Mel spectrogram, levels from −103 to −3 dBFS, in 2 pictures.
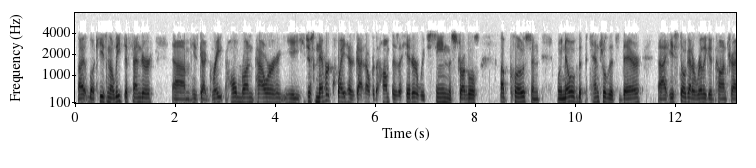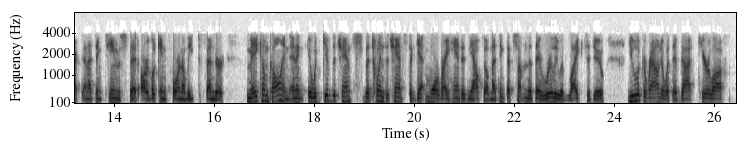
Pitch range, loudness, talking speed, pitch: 120-140 Hz, -19 LUFS, 225 wpm, 130 Hz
